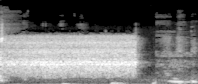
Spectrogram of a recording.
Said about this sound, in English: Now you see, back in my day, that sound meant the internet was coming. oh, that was great. It was it was funny because it was distinctive. It did it had those sequences to go through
